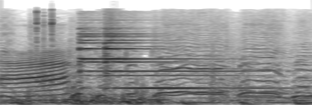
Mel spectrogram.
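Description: A bell chime rings once about half a second in and dies away over about a second, the ding of a subscribe-button animation sound effect, over background music.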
